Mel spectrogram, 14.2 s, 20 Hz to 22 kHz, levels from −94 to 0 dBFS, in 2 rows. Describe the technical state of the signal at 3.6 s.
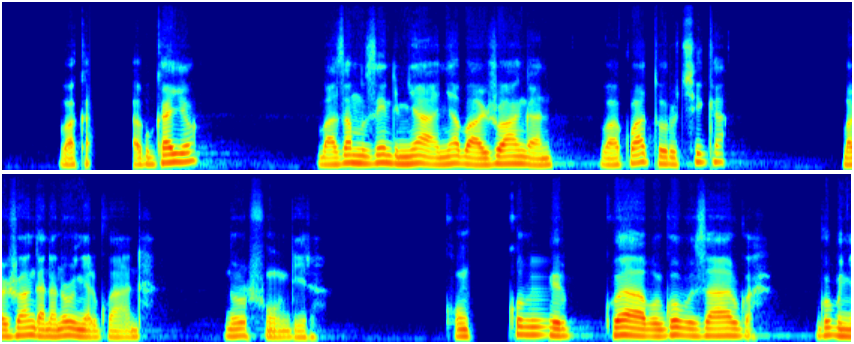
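At 3.6 s the audio is intact, with no audible fault at that moment.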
